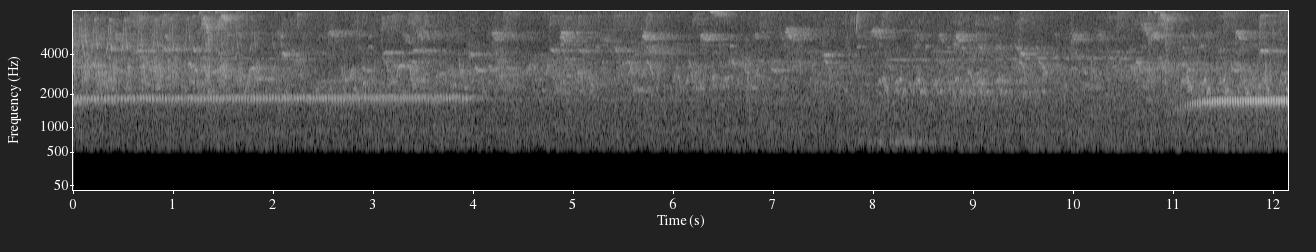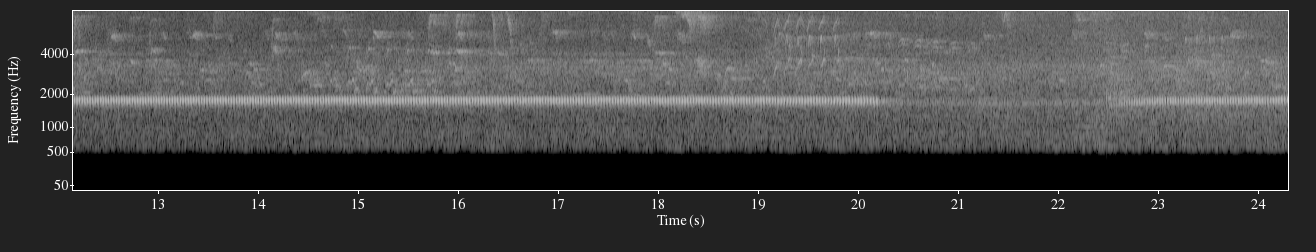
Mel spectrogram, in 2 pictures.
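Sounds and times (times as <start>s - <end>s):
night frog chorus holding a steady high tone: 0.0s - 4.1s, 11.0s - 20.8s, 21.4s - 24.2s.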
